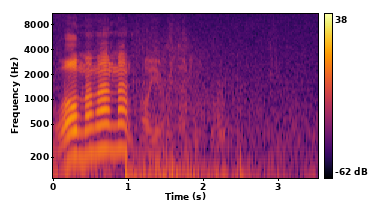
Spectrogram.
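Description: A fire bursts into flames with a deep, rumbling whoosh.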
